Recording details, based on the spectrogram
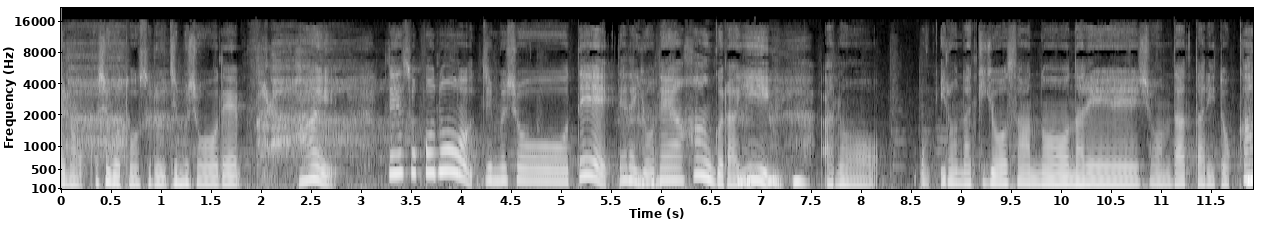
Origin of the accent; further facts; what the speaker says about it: Hiroshima, Japan; 地元の広島の広島スタジオでデビューしました、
